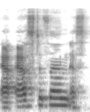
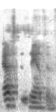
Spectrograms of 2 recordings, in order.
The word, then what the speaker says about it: astaxanthin: And then, I take sometimes, I don't even know how to pronounce it. Astaxanthin. Yeah. Astaxanthin. Thank you. I always pronounce it wrong. Astaxanthin.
